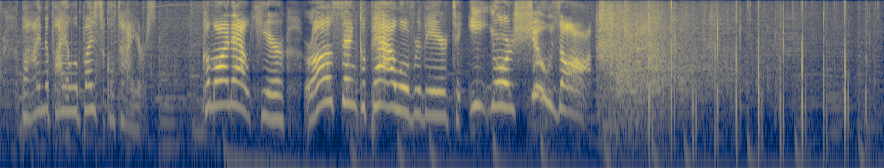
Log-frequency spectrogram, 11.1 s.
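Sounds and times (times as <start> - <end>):
speech: 0.3 - 7.7
footsteps of someone in a yellow hazmat suit running past: 8.1 - 11.0.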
